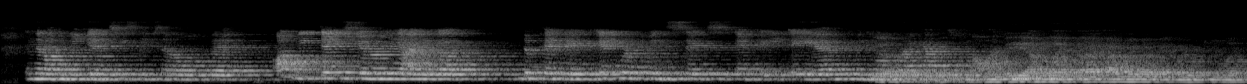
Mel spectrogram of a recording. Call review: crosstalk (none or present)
present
